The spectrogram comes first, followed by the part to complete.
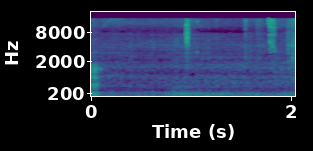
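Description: Steady low rumble of a parked car's idling engine heard inside the cabin, with one faint click about halfway through.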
